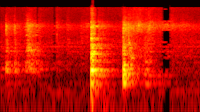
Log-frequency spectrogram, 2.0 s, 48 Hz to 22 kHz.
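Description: Two sharp knocks about a third of a second apart, each with a brief hollow ring: molded plastic Step2 toddler-chair parts bumping together as they are handled during assembly.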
